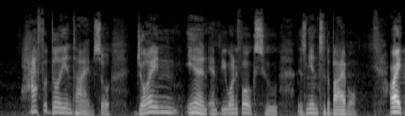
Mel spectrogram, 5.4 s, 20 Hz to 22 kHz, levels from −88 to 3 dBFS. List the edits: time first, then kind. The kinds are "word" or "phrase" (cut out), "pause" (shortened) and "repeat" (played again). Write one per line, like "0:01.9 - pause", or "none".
0:02.8 - word
0:03.2 - word
0:04.1 - word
